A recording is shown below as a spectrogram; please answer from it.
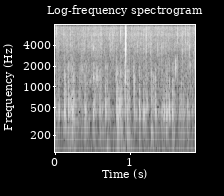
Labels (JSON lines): {"label": "biophony, sea urchins (Echinidae)", "recorder": "SoundTrap 600 or HydroMoth"}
